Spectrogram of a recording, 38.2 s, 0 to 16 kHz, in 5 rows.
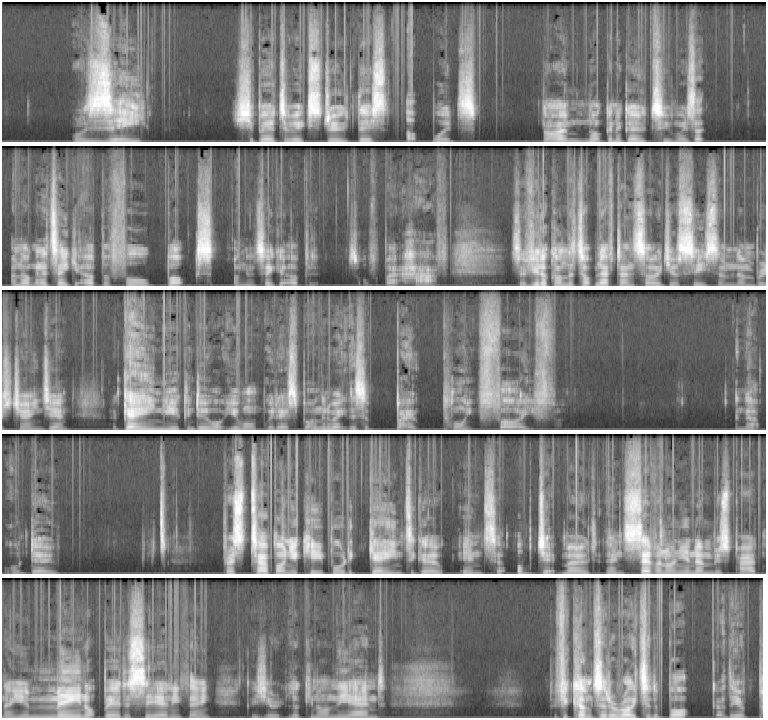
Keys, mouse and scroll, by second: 25.6 Tab, 29.4 KP_7.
